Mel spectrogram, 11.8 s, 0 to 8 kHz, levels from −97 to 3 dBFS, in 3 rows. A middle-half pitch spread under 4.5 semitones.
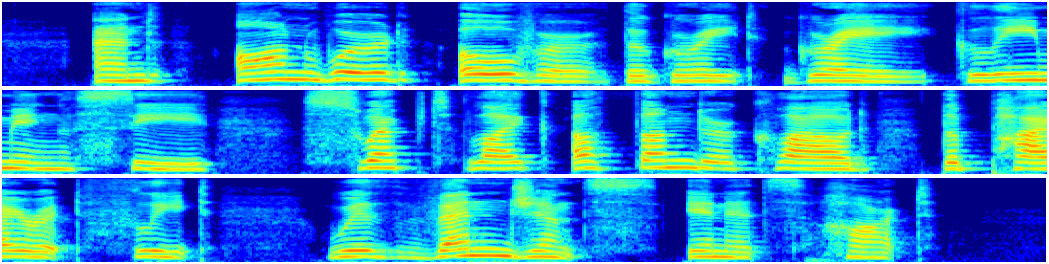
Yes: narrow, 2.4 semitones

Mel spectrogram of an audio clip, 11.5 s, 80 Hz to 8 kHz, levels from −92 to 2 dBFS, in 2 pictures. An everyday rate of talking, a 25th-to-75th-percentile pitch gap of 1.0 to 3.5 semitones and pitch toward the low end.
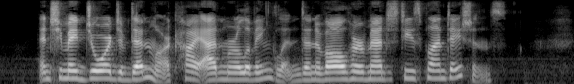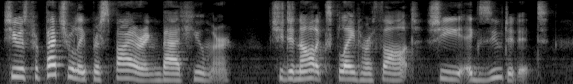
No: average, 160 wpm; average, 3.0 semitones; high, 210 Hz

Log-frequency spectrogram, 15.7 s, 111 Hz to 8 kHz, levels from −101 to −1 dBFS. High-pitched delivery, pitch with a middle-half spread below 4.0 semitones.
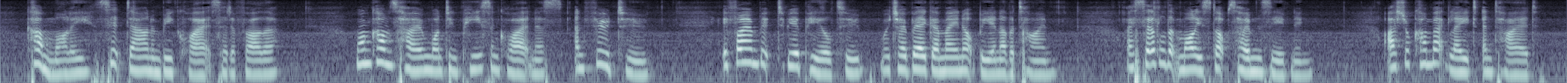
No: high, 210 Hz; average, 4.4 semitones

